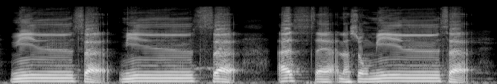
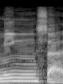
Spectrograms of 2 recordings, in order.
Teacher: cara membacanya kita samarkan langsung ke huruf sa-nya.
